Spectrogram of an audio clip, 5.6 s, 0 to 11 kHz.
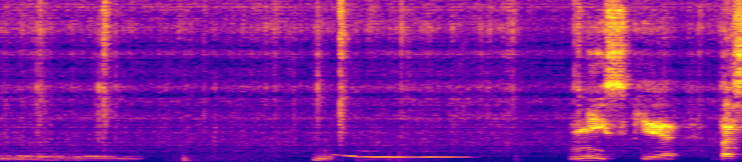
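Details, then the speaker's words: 1964 Soviet educational auscultation record: high-pitched whistling dry rales (wheezes) arising in small bronchi in bronchial asthma, musical whistling over the breathing. "более высокие сухие хрипы дисконто вые возникают в мелких бронхах более низкие басовые в крупных бронхах послушайте различные варианты сухих хрипов высокие свистящие хрипы бронхиальной астме лучше выслушиваются на"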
